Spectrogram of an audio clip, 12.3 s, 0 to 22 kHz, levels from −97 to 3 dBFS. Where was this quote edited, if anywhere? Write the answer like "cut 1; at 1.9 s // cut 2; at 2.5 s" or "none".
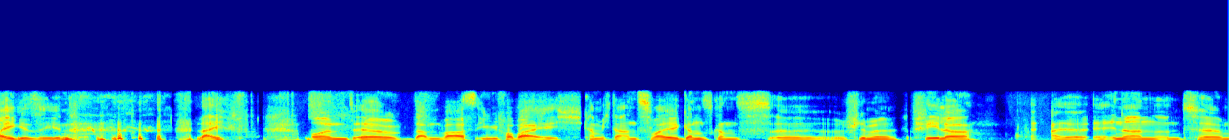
cut 1; at 9.1 s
